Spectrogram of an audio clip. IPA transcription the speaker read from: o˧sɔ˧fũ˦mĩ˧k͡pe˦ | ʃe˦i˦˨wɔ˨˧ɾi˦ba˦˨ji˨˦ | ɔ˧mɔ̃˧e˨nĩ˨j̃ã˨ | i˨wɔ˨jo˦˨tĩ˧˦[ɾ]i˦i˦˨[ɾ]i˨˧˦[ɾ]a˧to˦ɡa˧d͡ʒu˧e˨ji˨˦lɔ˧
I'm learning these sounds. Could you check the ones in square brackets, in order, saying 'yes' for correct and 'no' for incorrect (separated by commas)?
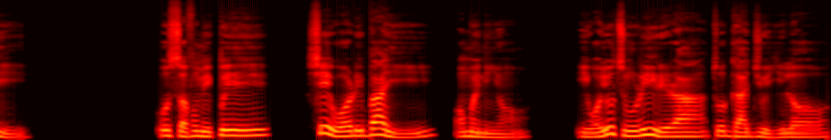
yes, yes, yes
